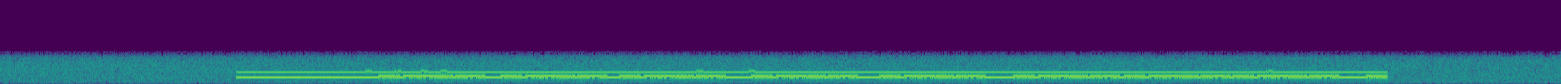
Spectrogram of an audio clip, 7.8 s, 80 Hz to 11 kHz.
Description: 300-baud modem data (V.21 tones), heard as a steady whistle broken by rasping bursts, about 300 baud, 200 Hz shift, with phone line noise.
